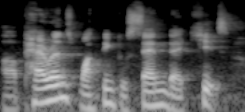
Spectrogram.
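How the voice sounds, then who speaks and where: A man's voice: mid-range voice, a little slow. A young man with a Singaporean English accent co-hosting a podcast, talking casually and thinking aloud with lots of fillers. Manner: relaxed, thinks aloud with frequent fillers and "lah". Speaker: podcast co-host. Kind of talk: casual discussion.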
